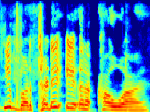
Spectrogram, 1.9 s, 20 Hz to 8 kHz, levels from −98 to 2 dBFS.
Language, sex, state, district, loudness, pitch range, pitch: Hindi, female, Uttar Pradesh, Budaun, -12 LUFS, 225-320 Hz, 270 Hz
